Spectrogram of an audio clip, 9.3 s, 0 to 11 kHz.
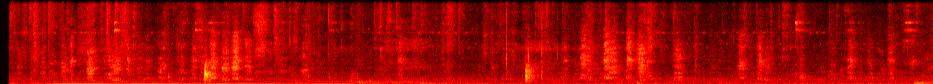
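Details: A 3-month-old Schipperke puppy pants rapidly, with a couple of sharp, short yips or snorts during rough play with an American Eskimo dog.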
